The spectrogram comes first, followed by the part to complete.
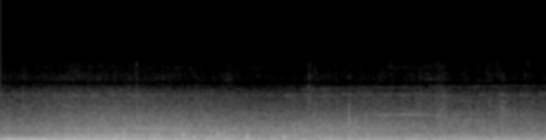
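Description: City street ambience: a steady rumble of traffic, with faint voices of passers-by.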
